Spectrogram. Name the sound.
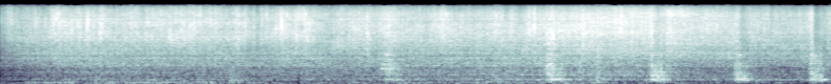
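steam train hissing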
